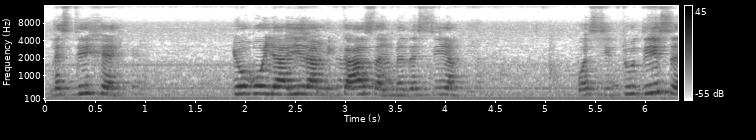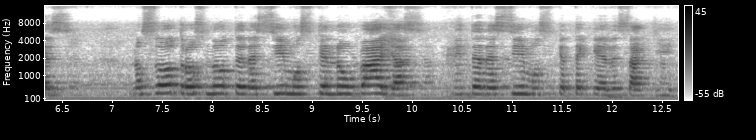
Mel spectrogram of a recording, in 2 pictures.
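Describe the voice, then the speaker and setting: A woman's voice: high-pitched, steady tone, slow. A woman giving an emotional personal testimony in church, retelling her dreams and quoting what was said to her. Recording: echoey room, distant mic.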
